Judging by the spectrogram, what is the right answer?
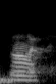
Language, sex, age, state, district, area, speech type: Telugu, female, 18-30, Andhra Pradesh, Kurnool, rural, conversation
